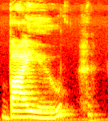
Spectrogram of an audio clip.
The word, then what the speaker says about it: bayou: let's say we were singing together the word bayou. Really, it's a two-syllable word, but it has a lot of diphthongs in it.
